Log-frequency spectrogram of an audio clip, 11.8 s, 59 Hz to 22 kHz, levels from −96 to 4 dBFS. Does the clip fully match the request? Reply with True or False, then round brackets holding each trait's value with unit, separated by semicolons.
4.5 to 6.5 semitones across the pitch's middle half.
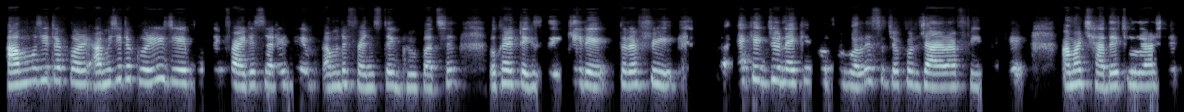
False (3.2 semitones)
